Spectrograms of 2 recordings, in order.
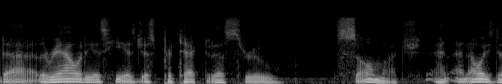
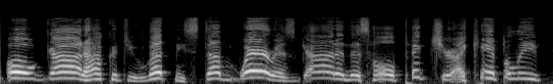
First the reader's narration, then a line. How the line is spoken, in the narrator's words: we scream to high heaven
